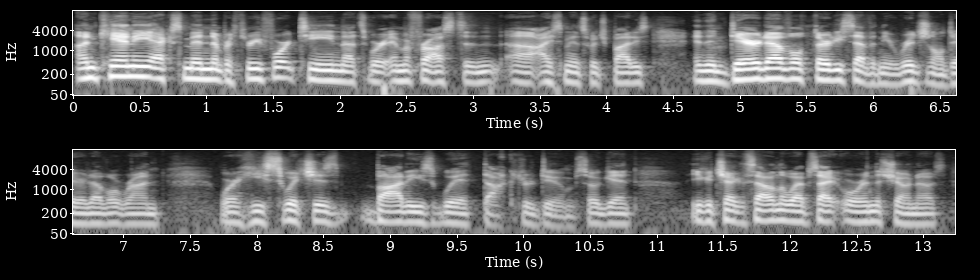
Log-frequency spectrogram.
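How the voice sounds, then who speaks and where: A man co-hosting a podcast in casual chat, rambling along and trailing off quietly at the ends of his sentences. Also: medium pitch, fairly quick. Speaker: podcast co-host.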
